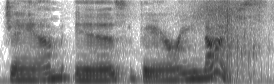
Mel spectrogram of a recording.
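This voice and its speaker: A woman's voice: medium pitch, drawn-out words, slight background noise. A woman voicing an earnest, childlike young girl character in a storybook. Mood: singsong.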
